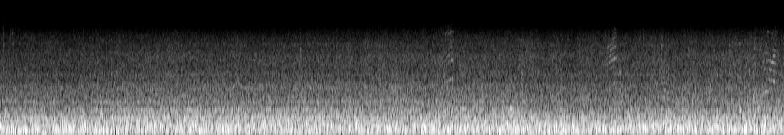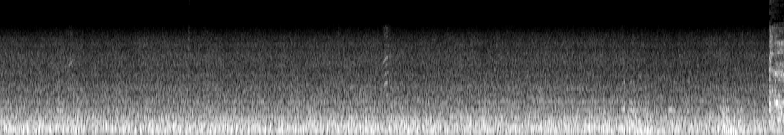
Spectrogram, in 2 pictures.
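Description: Steady drone of a Yutong coach's engine and road noise, heard from the driver's cab while cruising on the motorway. A few faint short squeaks rise out of it now and then.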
